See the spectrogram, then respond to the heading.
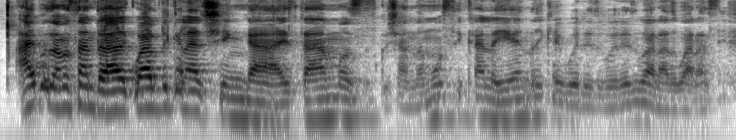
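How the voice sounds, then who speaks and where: Over noticeable background noise, a man at medium pitch talks at a very fast pace, his pitch swinging very widely and his loudness shifting a lot. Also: hardly any pauses. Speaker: drag queen. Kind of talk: casual chat.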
